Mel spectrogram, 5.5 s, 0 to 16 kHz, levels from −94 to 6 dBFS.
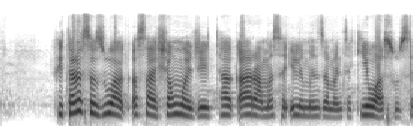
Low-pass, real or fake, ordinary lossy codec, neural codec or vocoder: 10.8 kHz; fake; none; codec, 24 kHz, 3.1 kbps, DualCodec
